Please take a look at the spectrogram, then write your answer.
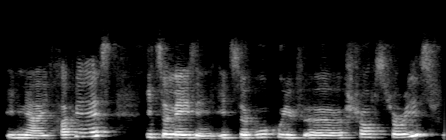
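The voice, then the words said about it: Non-native English accent. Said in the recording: “sorry for my accent because this is very difficult to pronounce, I think, for me”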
